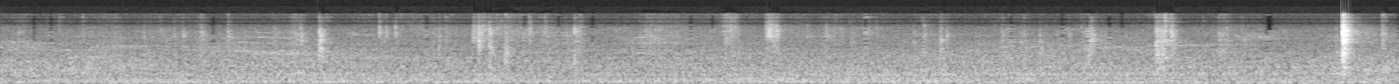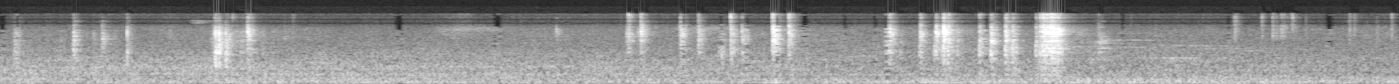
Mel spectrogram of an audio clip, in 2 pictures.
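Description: Scattered small metallic clicks and clinks of hand tools and fasteners being worked on a motorcycle's rear bodywork, over a steady background hiss. The clicks come thicker and louder near the end.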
